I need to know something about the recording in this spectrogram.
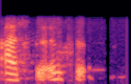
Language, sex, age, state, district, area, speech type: Sanskrit, female, 45-60, Tamil Nadu, Kanyakumari, urban, conversation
